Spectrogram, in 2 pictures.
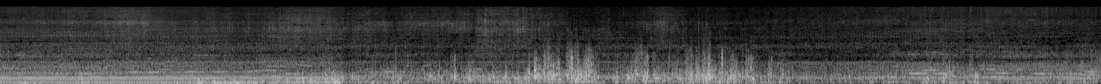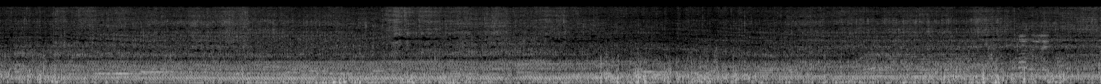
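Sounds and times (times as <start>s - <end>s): two-stroke engine running: 0.0s - 22.0s.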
